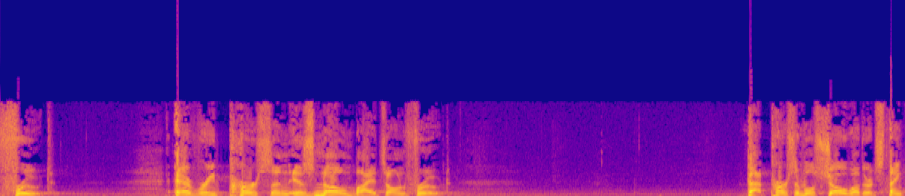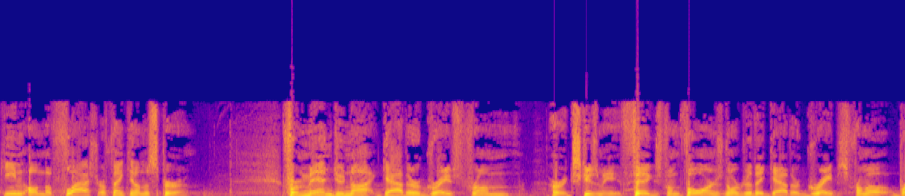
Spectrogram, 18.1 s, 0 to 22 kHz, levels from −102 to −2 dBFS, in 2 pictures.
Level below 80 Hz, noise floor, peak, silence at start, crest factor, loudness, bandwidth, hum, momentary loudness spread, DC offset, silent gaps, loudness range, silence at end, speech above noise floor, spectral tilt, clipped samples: -40 dBFS; -54 dBFS; 0 dBFS; 0 s; 18 dB; -17 LUFS; 11 kHz; none; 7 LU; under 0.1%; none; 6 LU; 0 s; 37 dB; -4.5 dB/octave; under 0.1%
